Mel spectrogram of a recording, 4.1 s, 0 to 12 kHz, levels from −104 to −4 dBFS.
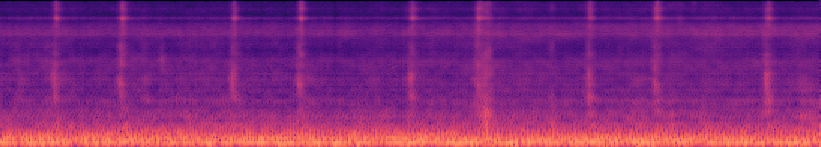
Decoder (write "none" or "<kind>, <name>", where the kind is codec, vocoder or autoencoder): vocoder, Vocos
